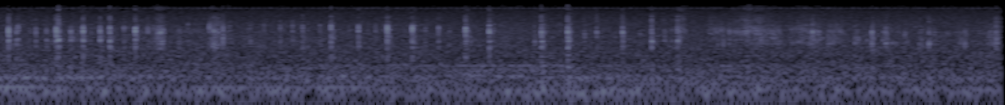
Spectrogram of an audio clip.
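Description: A folded black cardboard packaging insert, held in hands, is rapidly tapped and scratched with long dark-green nails. Quick, crisp clicks and light scratching run throughout over a low, steady background hum.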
